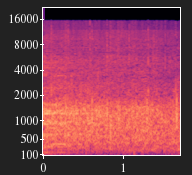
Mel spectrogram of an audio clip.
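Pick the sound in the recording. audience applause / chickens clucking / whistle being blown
audience applause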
